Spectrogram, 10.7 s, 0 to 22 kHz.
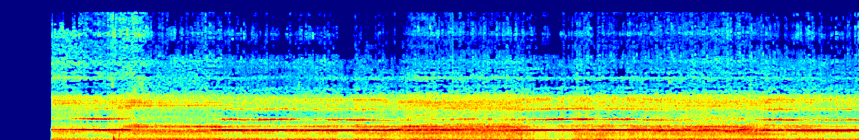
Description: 2003 COBRA with humming noise when cold and goes away when it warms up. its between 800-1200 rpm and goes away.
